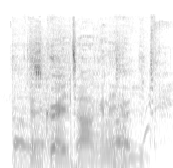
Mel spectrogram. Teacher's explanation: Falls after the final stressed syllable it's great talking to you that is a falling intonation pattern and indicates a statement or expresses confidence or certainty · Do you hear how the music or intonation falls after the final stressed syllable?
